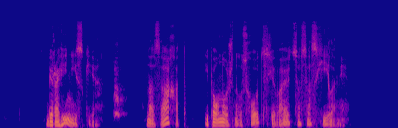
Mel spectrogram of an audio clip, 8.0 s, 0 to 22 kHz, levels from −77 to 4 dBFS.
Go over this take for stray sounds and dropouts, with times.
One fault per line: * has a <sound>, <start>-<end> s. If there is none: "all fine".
* has a bark, 2.3-2.6 s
